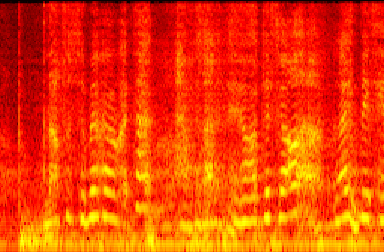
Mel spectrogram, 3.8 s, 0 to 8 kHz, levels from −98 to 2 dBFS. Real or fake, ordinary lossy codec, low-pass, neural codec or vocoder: fake; none; none; codec, 16 kHz, 0.5 kbps, FunCodec, trained on LibriTTS, 25 frames a second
